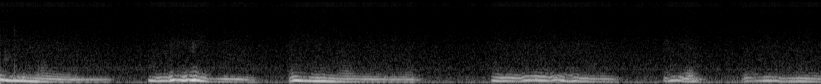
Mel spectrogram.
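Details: Domestic cat asleep and snoring loudly, sometimes talking in its sleep; low, drawn-out harmonic breaths with a droning, moaning tone, in bursts of about a second separated by short quiet pauses.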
